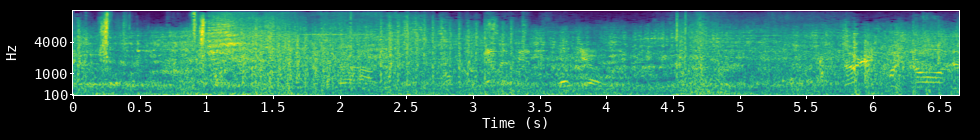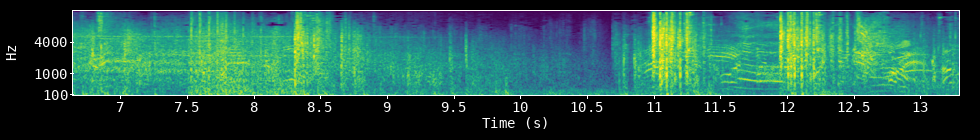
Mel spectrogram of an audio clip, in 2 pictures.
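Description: A rifle fires loud rapid bursts of gunshots.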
